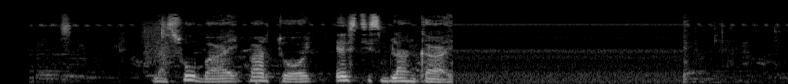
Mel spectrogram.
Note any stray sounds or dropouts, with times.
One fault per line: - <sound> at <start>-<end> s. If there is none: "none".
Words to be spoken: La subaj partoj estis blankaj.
none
